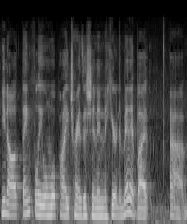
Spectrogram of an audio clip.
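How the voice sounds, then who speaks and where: A woman speaks with an American accent and a fairly low pitch. Noticeable background noise runs underneath. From Chicago area, Illinois. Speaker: nonprofit founder and businesswoman. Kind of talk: casual interview. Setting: apartment.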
